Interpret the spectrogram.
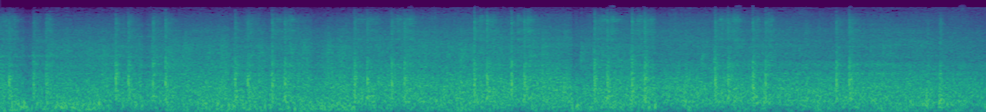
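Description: Electric commuter train passing on the tracks below, a steady rumble with irregular clacks of wheels over rail joints and switches. It eases off slightly near the end as the train moves away.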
